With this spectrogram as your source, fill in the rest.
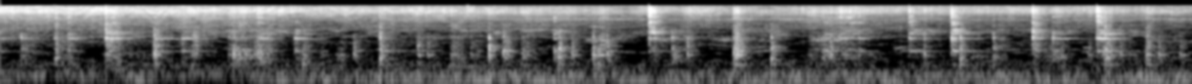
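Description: A ginger garlic paste mixture is stirred in a pan over a continuous sizzle. A spoon scrapes and taps the metal in irregular clinks, close and without talking.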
